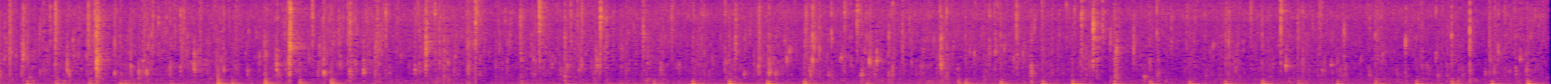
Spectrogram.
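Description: An egg frying in hot olive oil in a non-stick frying pan: the oil sizzles steadily and crackles with many sharp pops.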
